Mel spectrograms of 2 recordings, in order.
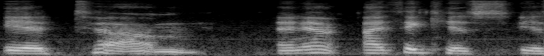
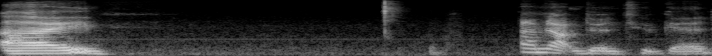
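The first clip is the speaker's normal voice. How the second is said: rough, scratchy, hoarse voice, louder; 5 dB louder than usual. Answering a greeting and a question about feeling okay: scratchy, hoarse voice. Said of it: "My voice is a little bit off".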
